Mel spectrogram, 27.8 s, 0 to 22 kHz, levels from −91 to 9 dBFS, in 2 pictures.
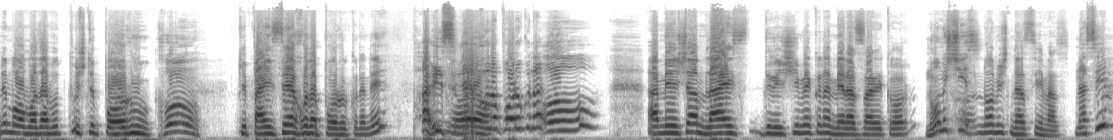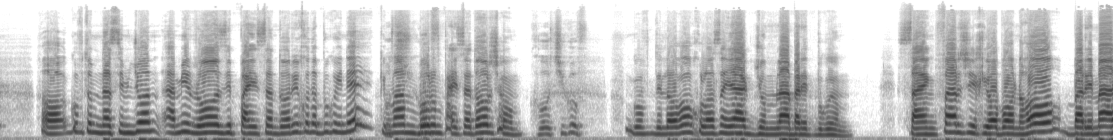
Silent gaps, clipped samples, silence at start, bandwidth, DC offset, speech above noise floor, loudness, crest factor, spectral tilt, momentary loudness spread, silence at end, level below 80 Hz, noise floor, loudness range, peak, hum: none; under 0.1%; 0 s; 19 kHz; under 0.1%; 34 dB; -17 LUFS; 12 dB; -5 dB/octave; 11 LU; 0 s; -42 dBFS; -50 dBFS; 4 LU; -6 dBFS; none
